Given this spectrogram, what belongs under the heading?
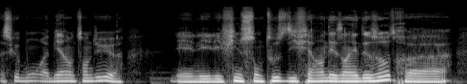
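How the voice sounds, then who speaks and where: Music plays in the background as a man speaks. His pitch is fairly high and his pace moderate. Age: 30s. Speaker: film director. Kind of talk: interview answer. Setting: podcast studio. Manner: hesitant, with stuttering and repetitions.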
